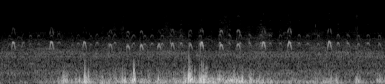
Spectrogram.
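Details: A Eurasian oystercatcher gives rapid, high, piping notes, several per second, during a display "dance", over a steady low rumble of wind or surf.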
